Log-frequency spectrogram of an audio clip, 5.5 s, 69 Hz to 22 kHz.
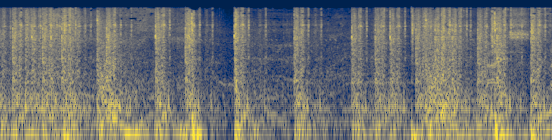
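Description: Dense gunfire during a horde night in the video game 7 Days to Die, with rapid overlapping shots and bursts rattling continuously at loud, close range.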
